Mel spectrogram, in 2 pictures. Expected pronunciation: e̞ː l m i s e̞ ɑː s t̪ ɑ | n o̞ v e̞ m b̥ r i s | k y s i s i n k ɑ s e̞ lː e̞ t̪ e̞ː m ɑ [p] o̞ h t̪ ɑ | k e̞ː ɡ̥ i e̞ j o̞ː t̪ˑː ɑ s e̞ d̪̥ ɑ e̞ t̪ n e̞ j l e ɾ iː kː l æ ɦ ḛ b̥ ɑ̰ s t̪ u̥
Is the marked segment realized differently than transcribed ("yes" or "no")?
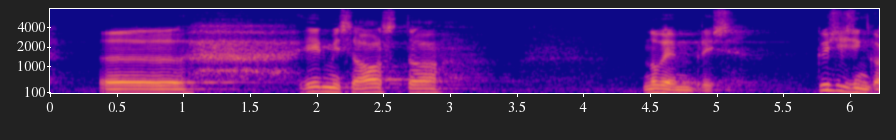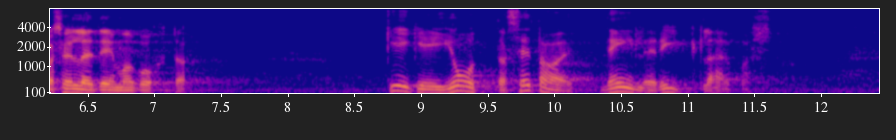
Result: yes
